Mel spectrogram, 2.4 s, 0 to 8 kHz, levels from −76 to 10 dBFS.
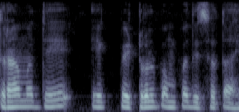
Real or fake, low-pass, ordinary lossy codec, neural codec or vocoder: real; 7.2 kHz; AAC, 48 kbps; none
